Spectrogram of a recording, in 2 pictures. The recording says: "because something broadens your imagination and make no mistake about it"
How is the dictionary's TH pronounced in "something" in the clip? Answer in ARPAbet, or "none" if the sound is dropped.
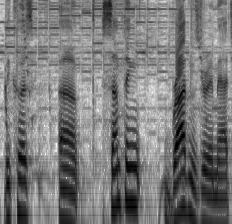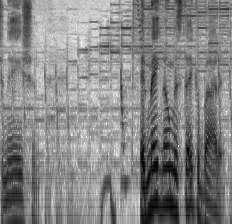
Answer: TH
